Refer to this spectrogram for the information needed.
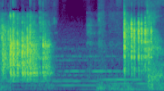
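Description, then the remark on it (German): Dice clatter and rattle across a hard surface in two bursts of quick, bright clicks, rolled for a stealth check in a tabletop role-playing game, fairly loud, with a short pause between them and no talking. “Auf was muss ich würfeln? Auch wieder Stealth? Bitte einen Stealth-Check.”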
